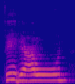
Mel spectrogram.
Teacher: ഫിർഔൻ ഇവിടെ റോ താഴ്ത്തിയാണ് ഉച്ചരിക്കേണ്ടത്. റോക്ക് സുക്കൂനും മുന്നേ ഉള്ള അക്ഷരത്തിന് കിസ്റ.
